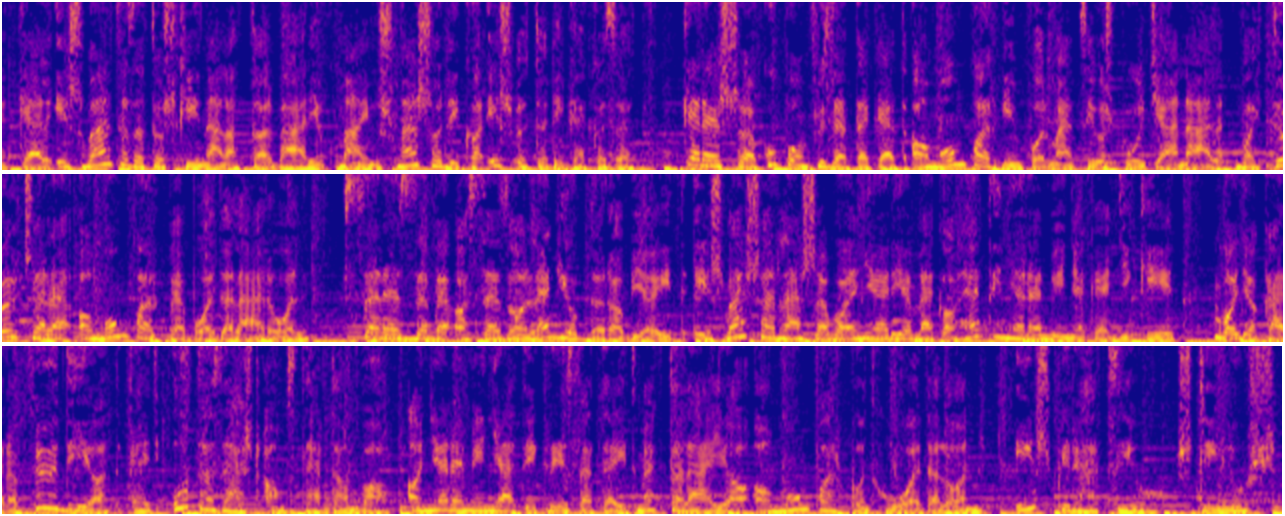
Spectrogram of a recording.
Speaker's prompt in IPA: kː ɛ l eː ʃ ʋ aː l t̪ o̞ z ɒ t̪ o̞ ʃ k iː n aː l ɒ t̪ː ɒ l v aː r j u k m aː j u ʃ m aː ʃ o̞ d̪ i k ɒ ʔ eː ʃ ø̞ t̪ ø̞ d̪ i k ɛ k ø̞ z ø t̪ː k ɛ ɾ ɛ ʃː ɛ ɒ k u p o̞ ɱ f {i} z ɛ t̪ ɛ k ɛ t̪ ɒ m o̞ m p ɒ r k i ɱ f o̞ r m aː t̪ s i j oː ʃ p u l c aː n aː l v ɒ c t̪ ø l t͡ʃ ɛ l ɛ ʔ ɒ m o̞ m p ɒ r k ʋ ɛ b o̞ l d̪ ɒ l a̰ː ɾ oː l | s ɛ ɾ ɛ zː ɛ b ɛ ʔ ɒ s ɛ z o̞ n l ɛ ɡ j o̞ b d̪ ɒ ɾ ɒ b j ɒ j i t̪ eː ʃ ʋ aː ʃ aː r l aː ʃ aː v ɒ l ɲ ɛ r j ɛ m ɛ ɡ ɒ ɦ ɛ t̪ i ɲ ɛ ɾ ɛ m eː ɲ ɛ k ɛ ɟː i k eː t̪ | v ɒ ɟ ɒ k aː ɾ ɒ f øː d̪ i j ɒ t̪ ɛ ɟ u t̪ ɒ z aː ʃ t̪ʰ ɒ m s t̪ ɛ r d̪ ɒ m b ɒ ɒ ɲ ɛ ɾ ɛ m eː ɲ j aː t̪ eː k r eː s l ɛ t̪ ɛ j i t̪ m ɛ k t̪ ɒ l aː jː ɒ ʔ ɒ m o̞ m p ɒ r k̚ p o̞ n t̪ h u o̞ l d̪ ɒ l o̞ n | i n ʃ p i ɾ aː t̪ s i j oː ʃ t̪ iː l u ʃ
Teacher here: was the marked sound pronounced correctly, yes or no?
no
